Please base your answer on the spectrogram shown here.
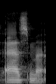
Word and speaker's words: asthma: asthma it's pronounced as asthma like it's as ma a so my little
